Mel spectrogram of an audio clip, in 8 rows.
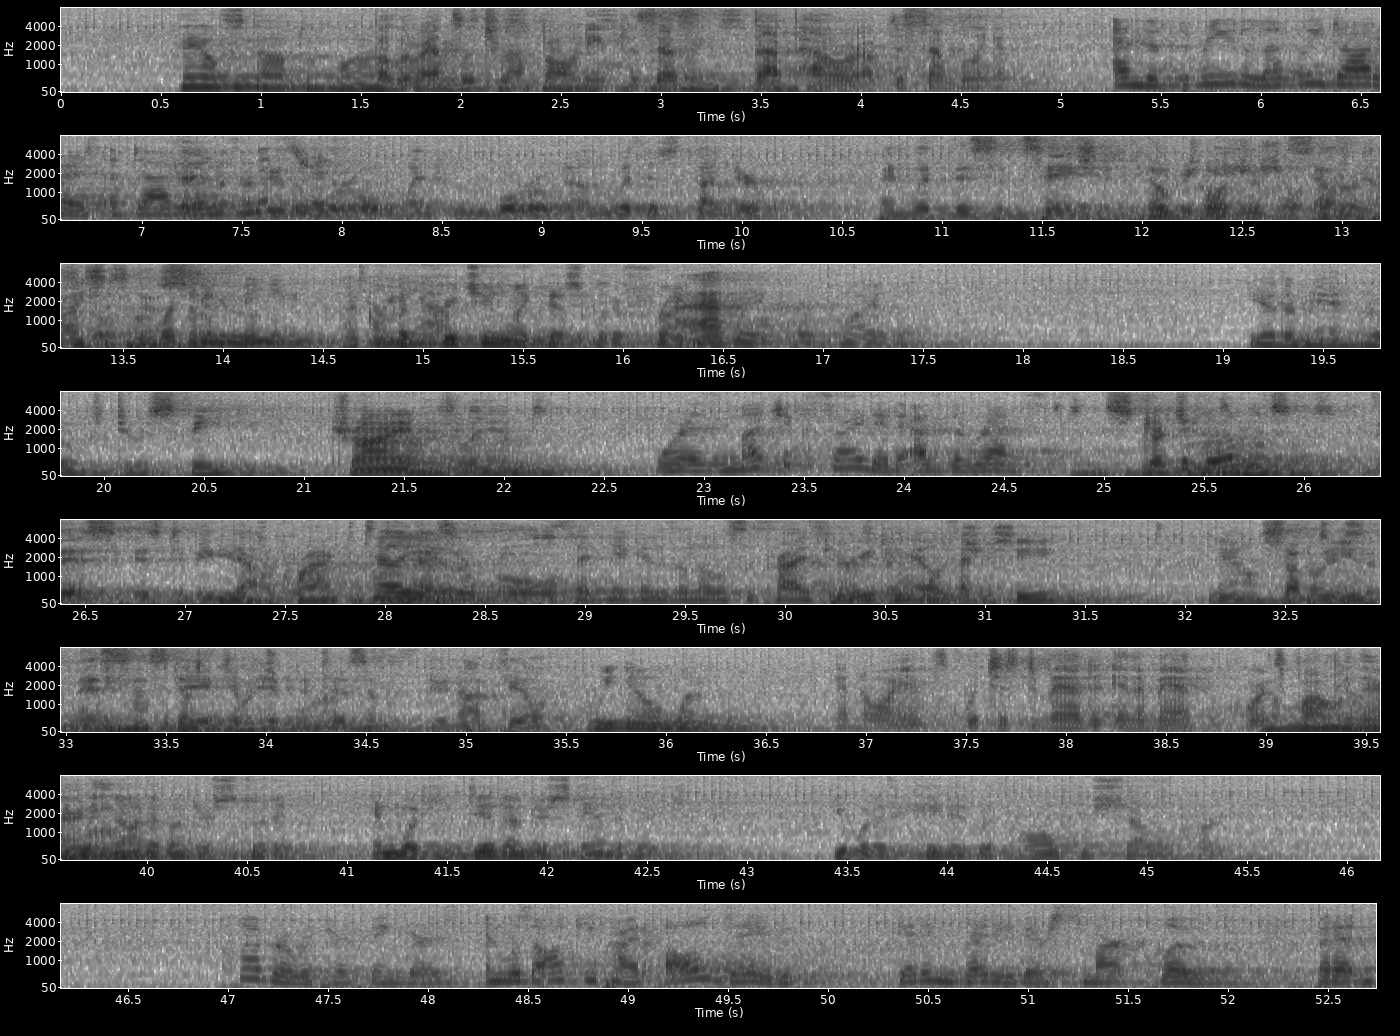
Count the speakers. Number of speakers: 10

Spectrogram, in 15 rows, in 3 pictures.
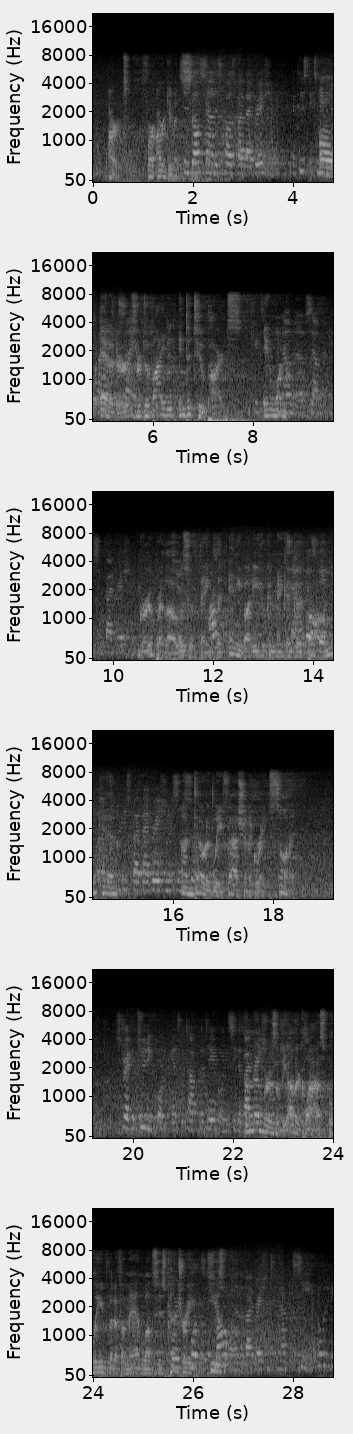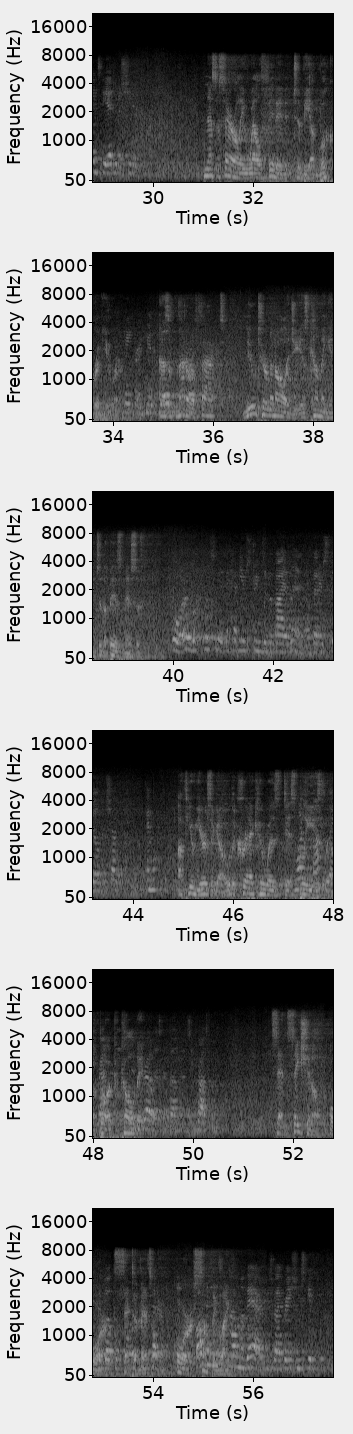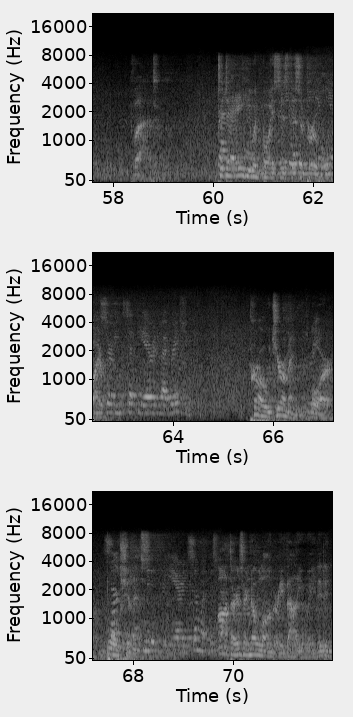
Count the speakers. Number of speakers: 2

